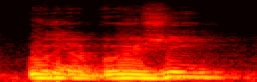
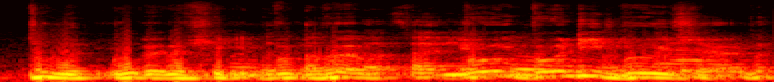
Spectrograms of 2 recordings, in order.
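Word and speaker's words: Bundibugyo: Bundabuji? Bundi Buja. Okay. Yes, I mispronounced it.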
